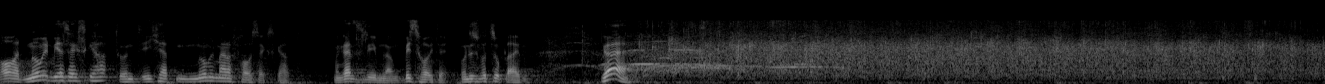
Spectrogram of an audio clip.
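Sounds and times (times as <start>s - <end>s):
speech: 0.0s - 6.6s
audience applause: 6.2s - 13.2s.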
